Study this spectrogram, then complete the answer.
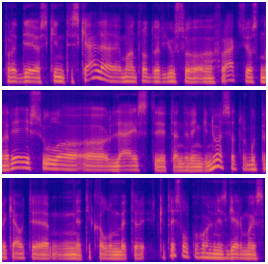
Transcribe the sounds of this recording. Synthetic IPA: pɾɐd̪ʲeːjoːsʲkʲɪnʲt̪ʲɪskʲæːlʲæmɐnɐt̪ɾoːd̪oːɪɾjuːsʊfɾɑːk̚sʲɪjoːsnɐɾʲɛɪsʲuːlˠoːlʲɛɪsʲt̪ʲɪt̪ʲɛnɾʲɛŋʲɡʲɪnʲuɔsʲɛt̪ʊɾbuːt̪̚pʲɾʲɪkʲɛ̰ʊt̪ʲɪnʲɛt̪ʲɪkʰːɐlˠʊmbʲɛt̪ɪɾɪrkʲɪt̪ɐɪsɐlˠkoɣoːlʲɪnʲɛɪs̬ɡʲeːɾʲɪmɐɪs

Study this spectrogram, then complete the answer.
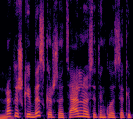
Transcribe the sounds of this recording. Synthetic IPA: pɾɑːk̚t̪ʲɪʃkɐɪʋʲɪskɐɪɾsoːt̪ʲæːlʲɪnʲoːsʲɛt̪ʲɪŋklˠuɔsʲɛkɐɪp

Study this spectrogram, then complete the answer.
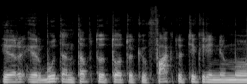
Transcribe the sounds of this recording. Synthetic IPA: ɪɾɪɾbuːt̪ʲɛnt̪t̪ɐpt̪ʊt̪uɔt̪oːkʲuːfɑːkt̪ut̪ʲɪkɾʲɪnʲɪmʊ

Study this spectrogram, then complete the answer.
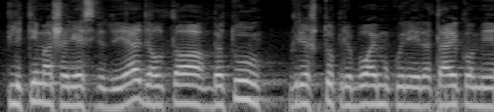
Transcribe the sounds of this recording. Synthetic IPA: pʲlʲɪt̪ʲɪmɑʃɐlʲiɛsʋʲɪd̪ʊjɛd̪ʲeːlˠt̪oːbʲɛt̪uː | ɡɾʲiɛʃt̪ʊɐpʲɾʲɪboːjɪmʊkʊɾʲiɛiɾɐt̪ɐɪkoːmʲɪ

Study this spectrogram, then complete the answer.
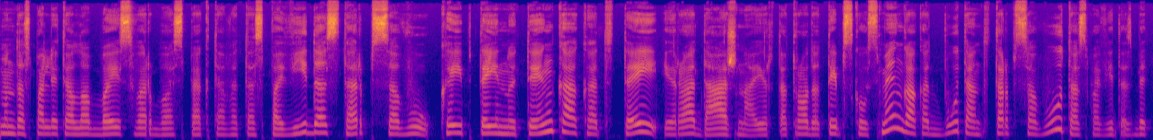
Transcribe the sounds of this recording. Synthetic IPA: mʊnd̪oːspɑːlʲɪt̪ʲeːlˠɐbɐɪsʋɐrbʊɐsʲpʲæːkt̪ɑʋɐt̪ɐspɐʋʲiːd̪ɐst̪ɐrpsɐʋuːkɐɪpt̪ɐɪnʊt̪ʲɪŋkɐkɐt̪tɐɪiːɾɐd̪ɑːʒnɑɪrɐt̪ɾoːd̪oːt̪ɐɪpskɐʊsʲmʲɪŋɡɐkɐt̪buːt̪ʲɛnt̪tɐrpsɐʋuːt̪ɐspɐʋʲiːd̪ɐsbʲɛt̪

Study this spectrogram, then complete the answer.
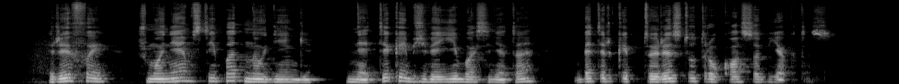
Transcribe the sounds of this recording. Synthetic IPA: ɾʲɪfɐɪ | ʒmoːnʲeːmst̪ɐɪpɐt̪nɒʊd̪ʲɪŋʲɡʲɪ | nʲɛt̪ʲɪkːɐɪpʒʲʋʲɛjiːboːsʋʲiɛt̪ɐ | bʲɛt̪ɪɾkɐɪp̚t̪ʊɾʲɪst̪uːt̪ɾɒʊkoːsɔbʲjɛkt̪ɐ̥s

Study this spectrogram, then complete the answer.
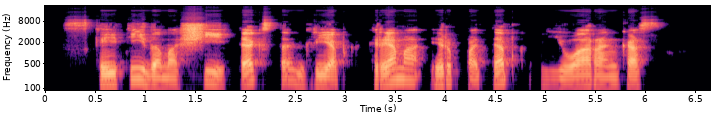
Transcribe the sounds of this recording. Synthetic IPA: skɐɪt̪ʲiːd̪ɐmɐʃʲiːt̪ʲɛkst̪ɐɡɾʲiɛpkkɾʲɛmɐɪɾpɐt̪ʲɛpk | juɔɾɐŋkɐs

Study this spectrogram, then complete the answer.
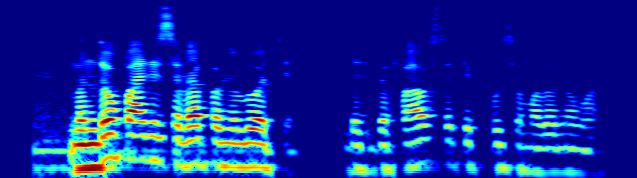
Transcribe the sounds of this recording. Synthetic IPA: bɐnd̪ɐʊpɑːt̪ʲiːsɐʋʲæpɐmʲɪlˠuɔt̪ʲɪ | bʲɛt̪̚bʲɛfɑˑʊst̪ot̪ʲɪk̚pusʲomɐlˠonʊmɐ

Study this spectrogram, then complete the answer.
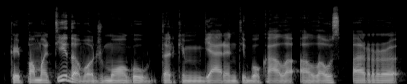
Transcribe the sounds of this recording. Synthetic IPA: kɐɪppːɐmɐt̪ʲiːd̪ɐʋoːʒmoːɡuːt̪ɐɾʲkʲɪmɡʲæːɾʲɪnʲt̪ʲiːboːkɑːlˠɐʔɐlˠɐʊsɐr

